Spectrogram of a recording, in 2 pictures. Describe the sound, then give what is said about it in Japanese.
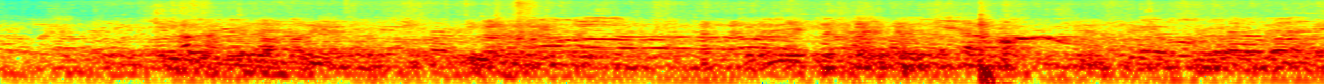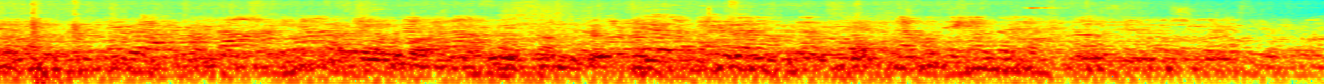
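Ice cubes clatter and clink as glasses are filled with ice for shochu-and-soda highballs, made one after another at the drinks counter of Iseya. Sharp bursts rise now and then over a steady wash of crowd chatter in a busy, noisy place. “目の前で氷の音がガラガラしてますがこの氷がですねあの焼酎の炭酸割りその氷入れたグラスに突っ込むためのやつがこうありますそれはこう目の前でどんどん作られていくんで氷がガラガラとうるさい音を立ててます”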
